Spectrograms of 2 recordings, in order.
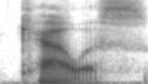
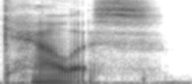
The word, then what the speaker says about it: callous: of that and again pronunciation is key here callous right similar words like famous or generous right or that news's ending kind of becomes almost silent yeah callous okay last but not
